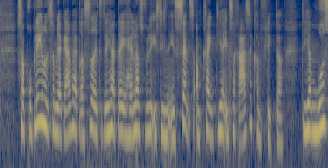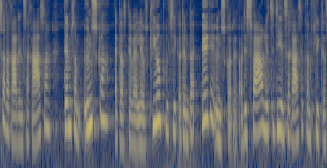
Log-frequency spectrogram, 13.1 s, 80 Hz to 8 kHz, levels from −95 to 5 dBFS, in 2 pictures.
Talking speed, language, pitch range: 230 wpm, Danish, 185-225 Hz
